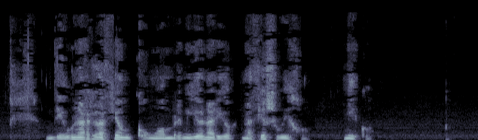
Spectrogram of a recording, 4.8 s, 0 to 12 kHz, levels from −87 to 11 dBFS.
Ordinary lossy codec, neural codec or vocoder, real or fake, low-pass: AAC, 32 kbps; vocoder, 44.1 kHz, 128 mel bands every 512 samples, BigVGAN v2; fake; 10.8 kHz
